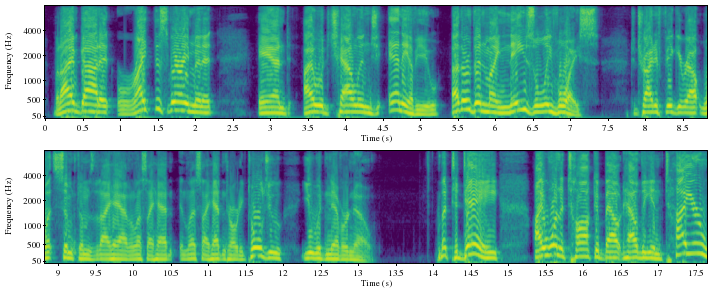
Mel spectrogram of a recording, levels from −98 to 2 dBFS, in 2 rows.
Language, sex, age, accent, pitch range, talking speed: English, male, 50-69, American, 130-185 Hz, 180 wpm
